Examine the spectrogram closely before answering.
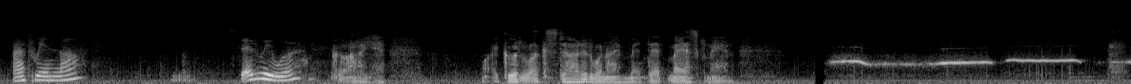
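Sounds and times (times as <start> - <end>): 
low hum: 0.0 - 11.3
speech: 0.1 - 0.9, 1.7 - 4.0, 4.8 - 7.6
person whistling a wedding tune: 8.3 - 11.3.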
